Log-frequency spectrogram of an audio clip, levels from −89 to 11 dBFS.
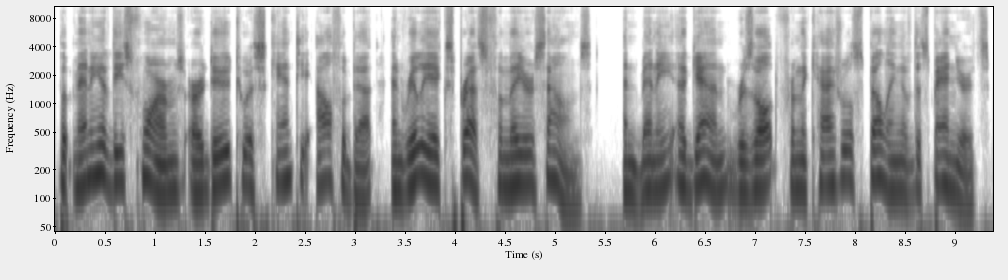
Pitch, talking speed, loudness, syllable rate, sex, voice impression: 135 Hz, 175 wpm, -18 LUFS, 4.9 syllables/s, male, very masculine, middle-aged, thick, slightly muffled, fluent, cool, slightly intellectual, slightly kind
